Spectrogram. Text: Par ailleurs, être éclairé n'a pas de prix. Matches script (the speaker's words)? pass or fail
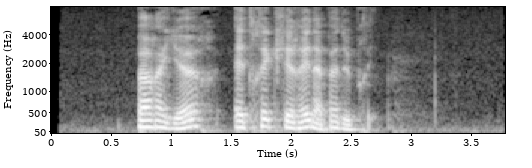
pass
